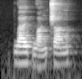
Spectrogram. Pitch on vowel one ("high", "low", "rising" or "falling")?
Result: high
